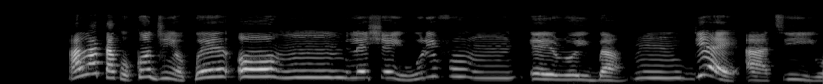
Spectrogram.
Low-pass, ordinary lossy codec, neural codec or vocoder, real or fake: none; none; none; real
